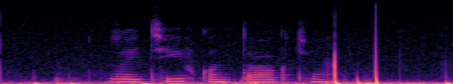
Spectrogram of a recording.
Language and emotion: Russian, sad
